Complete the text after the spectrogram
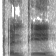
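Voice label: "kiiltii" nominative, Archi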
